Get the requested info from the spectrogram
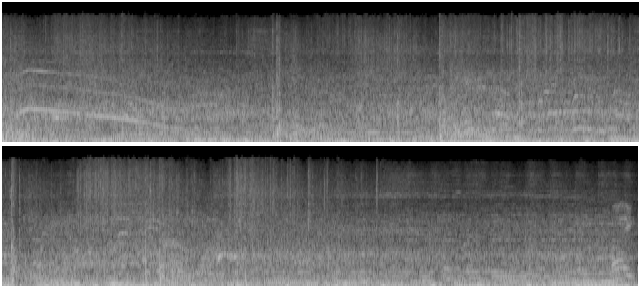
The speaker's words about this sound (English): Wow. Like, they were full these fireworks, like big fireworks. Yeah, like, yeah. Or were these fireworks that were intended for the show that accidentally went off? No. These were fans that were lighting them off, right?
